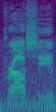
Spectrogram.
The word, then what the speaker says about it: Prause: So yes, it is Prousey. P-R-A-U-S-E, but pronounced Prousey.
